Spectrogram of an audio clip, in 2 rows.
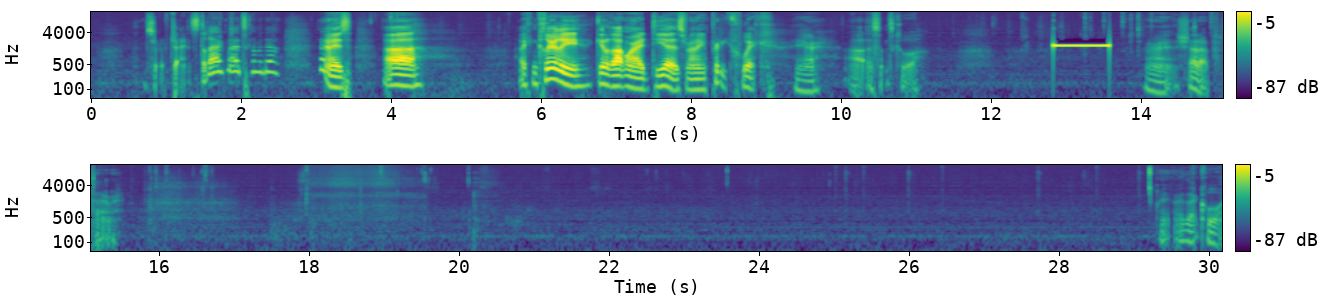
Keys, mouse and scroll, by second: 4.3-6.9 scroll, 7.2 scroll, 8.5-8.9 scroll, 9.7 scroll, 10.7-11.2 scroll, 11.8-13.2 scroll, 13.8-14.9 click, 14.5 click, 14.9 click, 15.1 click, 15.2-15.7 scroll, 16.6 click, 16.8-17.4 scroll, 24.4 scroll down 2, 25.2 scroll up 1, 25.6-26.0 scroll, 27.7-28.2 scroll, 29.1-30.1 scroll.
